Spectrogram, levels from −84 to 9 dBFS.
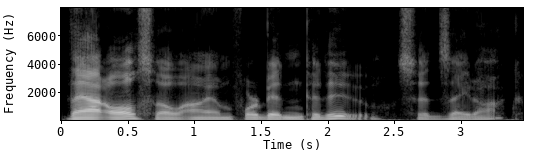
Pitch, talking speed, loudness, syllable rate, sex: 105 Hz, 155 wpm, -22 LUFS, 4.1 syllables/s, male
